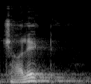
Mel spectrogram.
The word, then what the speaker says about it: chalet: honeymoon we rented a chalet that is a small cottage pronounced as sh instead of staying in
